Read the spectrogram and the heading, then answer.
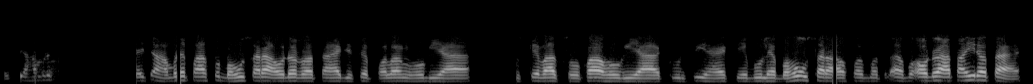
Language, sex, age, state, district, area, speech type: Hindi, male, 30-45, Bihar, Vaishali, rural, conversation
